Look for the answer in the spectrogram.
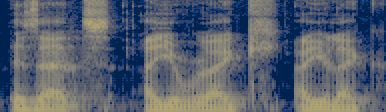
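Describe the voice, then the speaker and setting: A man's voice: mid-range voice, flat delivery, measured pace, clear, resonant tone. A man hosting an interview show, chatting in a friendly, casual way and restarting his questions as he goes. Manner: friendly, restarts and repeats words when asking questions. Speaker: podcast host.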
